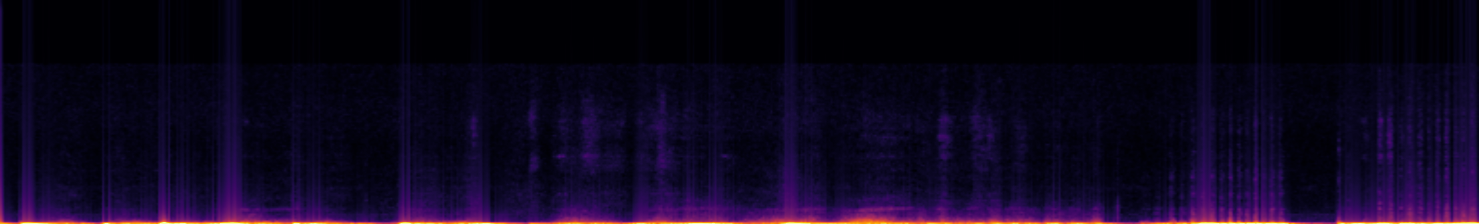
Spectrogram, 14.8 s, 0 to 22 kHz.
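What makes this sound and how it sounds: Hands cup and rub the metal mesh grille of a black Blue Yeti microphone while fingertips scratch its top. The result is a deep, muffled rumble of thumping, pulsing swells at about 59 Hz, with faint brushing scratches above and short pauses between strokes.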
